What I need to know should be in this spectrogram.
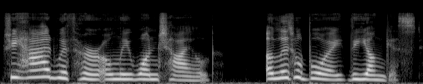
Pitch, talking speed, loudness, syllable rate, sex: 250 Hz, 170 wpm, -15 LUFS, 4.4 syllables/s, female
